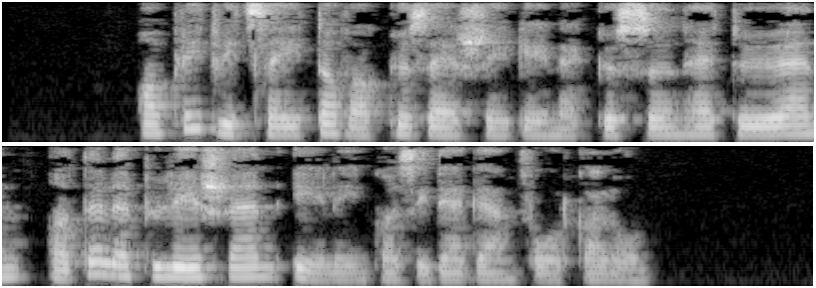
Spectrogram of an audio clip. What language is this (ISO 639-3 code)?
hun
